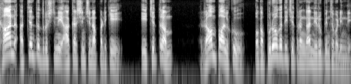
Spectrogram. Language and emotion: Telugu, neutral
